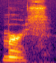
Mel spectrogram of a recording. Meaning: 1. The emotion usually following humor and accompanied by laughter 2. That which causes merriment
- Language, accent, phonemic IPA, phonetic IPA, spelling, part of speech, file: English, US, /mɜɹθ/, [mɝθ], mirth, noun, En-us-mirth.ogg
